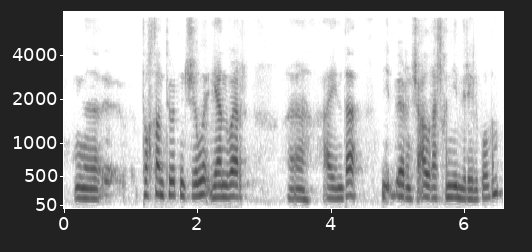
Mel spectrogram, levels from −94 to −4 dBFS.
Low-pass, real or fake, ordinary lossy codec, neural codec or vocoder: 7.2 kHz; fake; AAC, 32 kbps; codec, 16 kHz, 2 kbps, X-Codec, WavLM features, trained on Multilingual LibriSpeech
